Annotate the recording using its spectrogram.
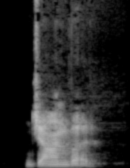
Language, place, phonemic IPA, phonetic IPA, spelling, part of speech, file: Hindi, Delhi, /d͡ʒɑːn.ʋəɾ/, [d͡ʒä̃ːn.wɐɾ], जानवर, noun, LL-Q1568 (hin)-जानवर.wav
- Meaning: 1. animal 2. a savage, uncivilized person 3. fool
